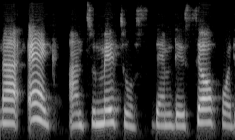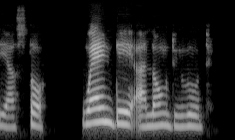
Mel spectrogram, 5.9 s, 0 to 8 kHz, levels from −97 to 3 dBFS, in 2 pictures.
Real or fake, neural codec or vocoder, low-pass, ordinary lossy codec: fake; codec, 16 kHz, 16 kbps, FunCodec, trained on LibriTTS, 50 frames a second; none; none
